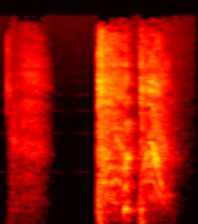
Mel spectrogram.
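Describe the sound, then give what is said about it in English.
Coughing: a softer, breathy cough is followed after a pause by two sharper, louder coughs in quick succession. “And I'm going to have to edit out that cough.”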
